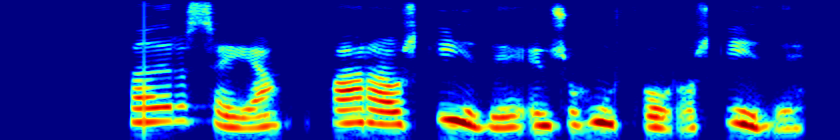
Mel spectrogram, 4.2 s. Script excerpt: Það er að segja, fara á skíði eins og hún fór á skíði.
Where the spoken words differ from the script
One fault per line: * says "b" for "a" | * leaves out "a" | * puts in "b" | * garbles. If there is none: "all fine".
all fine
